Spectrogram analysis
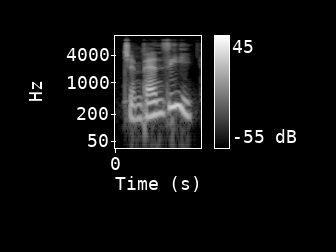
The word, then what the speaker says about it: chimpanzee: tired anesthetist anesthetist chimpanzee I like words with stress at the end chimpanzee chauvinism um I just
